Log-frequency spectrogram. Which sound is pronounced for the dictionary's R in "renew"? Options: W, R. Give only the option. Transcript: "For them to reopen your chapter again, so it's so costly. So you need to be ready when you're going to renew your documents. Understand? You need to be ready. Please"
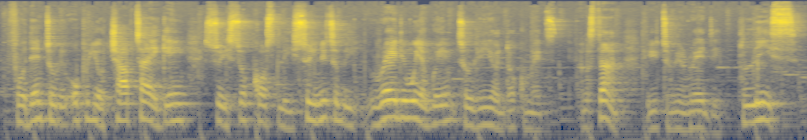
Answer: W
